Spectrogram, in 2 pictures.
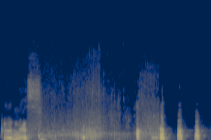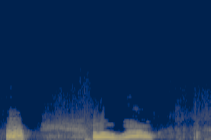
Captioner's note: laughing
